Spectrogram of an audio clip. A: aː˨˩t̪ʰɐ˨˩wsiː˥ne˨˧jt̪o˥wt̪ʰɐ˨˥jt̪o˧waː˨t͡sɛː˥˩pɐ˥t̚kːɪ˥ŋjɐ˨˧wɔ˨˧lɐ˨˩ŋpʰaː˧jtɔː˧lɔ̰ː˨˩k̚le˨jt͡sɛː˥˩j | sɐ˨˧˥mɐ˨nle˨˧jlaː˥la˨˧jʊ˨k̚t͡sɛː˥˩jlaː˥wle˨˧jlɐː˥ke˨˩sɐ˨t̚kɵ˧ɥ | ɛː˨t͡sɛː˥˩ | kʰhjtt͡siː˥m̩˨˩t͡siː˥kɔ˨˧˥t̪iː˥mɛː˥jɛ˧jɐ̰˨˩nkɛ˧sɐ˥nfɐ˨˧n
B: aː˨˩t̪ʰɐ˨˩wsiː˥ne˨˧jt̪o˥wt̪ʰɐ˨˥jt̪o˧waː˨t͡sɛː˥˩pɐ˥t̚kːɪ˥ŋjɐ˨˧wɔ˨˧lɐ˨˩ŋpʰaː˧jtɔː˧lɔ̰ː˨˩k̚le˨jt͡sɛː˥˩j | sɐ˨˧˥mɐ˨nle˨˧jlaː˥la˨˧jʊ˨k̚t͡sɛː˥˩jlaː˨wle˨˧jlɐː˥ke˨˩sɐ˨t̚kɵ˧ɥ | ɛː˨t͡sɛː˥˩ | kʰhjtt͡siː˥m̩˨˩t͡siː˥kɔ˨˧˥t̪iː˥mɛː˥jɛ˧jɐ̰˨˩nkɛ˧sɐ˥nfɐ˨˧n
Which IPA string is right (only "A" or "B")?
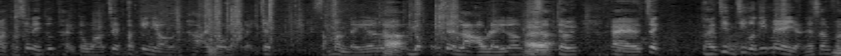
B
